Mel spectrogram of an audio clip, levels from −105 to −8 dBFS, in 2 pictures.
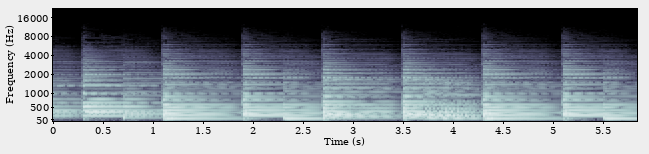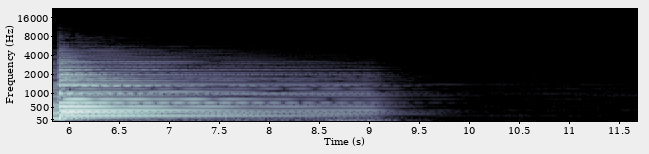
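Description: No technical faults can be heard anywhere in the recording, and the signal stays steady and intact throughout.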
